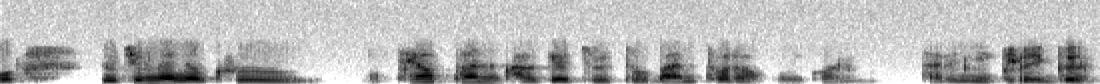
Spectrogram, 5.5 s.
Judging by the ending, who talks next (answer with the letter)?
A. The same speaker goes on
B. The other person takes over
B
